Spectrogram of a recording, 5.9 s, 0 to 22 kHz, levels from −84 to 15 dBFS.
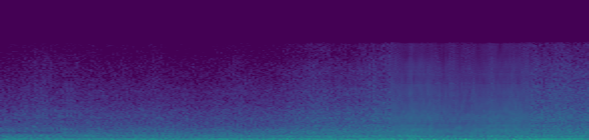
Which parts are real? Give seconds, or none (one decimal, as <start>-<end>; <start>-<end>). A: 0.0-3.9; 5.3-5.9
